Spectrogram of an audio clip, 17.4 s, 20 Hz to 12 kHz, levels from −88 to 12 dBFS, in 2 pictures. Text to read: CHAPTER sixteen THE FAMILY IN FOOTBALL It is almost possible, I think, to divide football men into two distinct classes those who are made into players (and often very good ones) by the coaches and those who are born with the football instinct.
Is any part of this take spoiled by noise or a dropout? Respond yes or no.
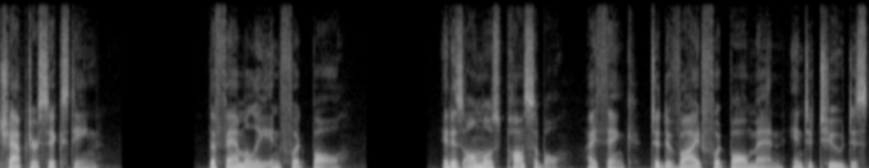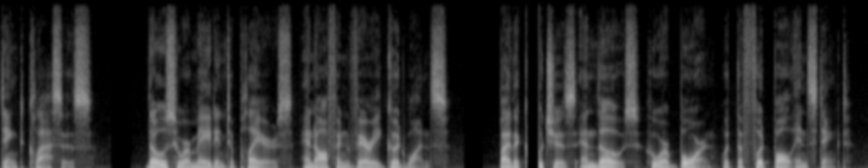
yes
